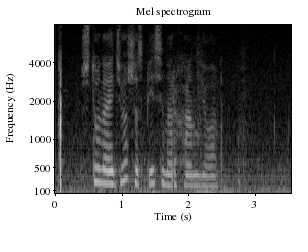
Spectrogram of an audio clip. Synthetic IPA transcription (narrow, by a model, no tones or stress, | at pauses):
ʂt̪ɔnajd͡zʲɔʂɨspʲesʲɪnarxanɡʲɛlˠɐ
